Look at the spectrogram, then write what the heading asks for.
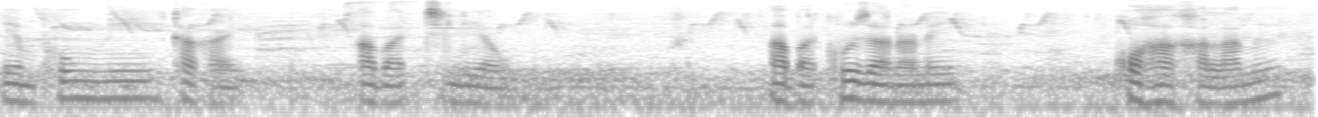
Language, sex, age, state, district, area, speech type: Bodo, male, 45-60, Assam, Kokrajhar, rural, spontaneous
